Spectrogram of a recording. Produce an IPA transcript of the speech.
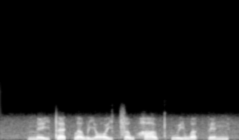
n̪ e˨˥ j t̪ ɛː˥ k̚ l ɐ˨˧ w j ɔː˨˧ j t͡s ɐ˨˧ w h aː˧ kʷʰ e˨˥ j w ɐ˨˥ t̚ p ɪ˥ ŋ

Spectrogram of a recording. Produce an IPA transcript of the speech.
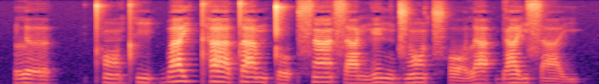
l ə˨˩ | t̪ʰ ɔ̃˨˩ t̪ʰ i˨ ʔ b a˦ j t̪ʰ a˥˧ t̪ a˥˧ m t̪ o˨ ʔ s ã˦ s a˧ ŋ ẽ˥˧ ŋ d͡z ɔ̃˦ t͡sʰ ɔ˨˩ l a˦ ʔ ɡ a˦ j s a˨˩ j

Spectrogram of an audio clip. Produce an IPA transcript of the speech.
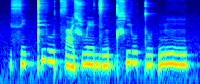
s i˨ k̚ t̪ʰ j u˥˧ t͡s a˨˩ ɕ w e˧ d͡z ĩ˨ t̚ t͡ɕʰ j u˦ t̪ u˨ t̚ m ĩ˥˧

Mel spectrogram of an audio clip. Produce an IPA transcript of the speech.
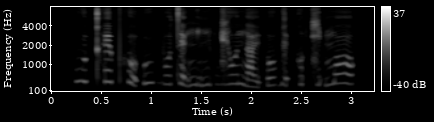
w ʊ˦ ʔ kʰ ɛ˦ pʰ o̰˦˨ ʔ u˦ b o˦ t ɛ̰˦˨ ŋ ḛ˦˨ ɲ ʊ˦ ʔ d͡ʑ o˦ ʊ̯ n a˨ ɪ̯ ʔ o˦ ɡ ɛ˦ ʔ k ʊ˦ ʔ t͡ɕ ɛ˦ ʔ m ɔ˦

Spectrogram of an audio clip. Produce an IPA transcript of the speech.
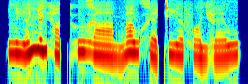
l i˨˩˦ ə̯ ɲ ə˧ j h a˨˩ t̚ h u˧ ɣ aː˨˩ m ŋ a˧ w x ɛ˨˩˨ c i˨˩ ə̯ f ɔ˨˩ j v ɛ˧˥ w

